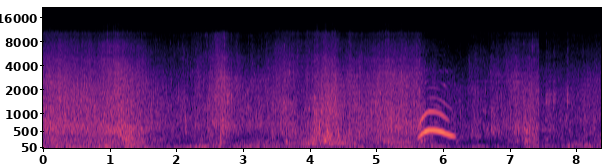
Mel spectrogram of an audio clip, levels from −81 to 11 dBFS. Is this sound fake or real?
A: real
